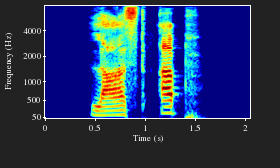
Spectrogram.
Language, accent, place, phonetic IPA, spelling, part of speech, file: German, Germany, Berlin, [ˌlaːst ˈap], last ab, verb, De-last ab.ogg
- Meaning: second-person singular preterite of ablesen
